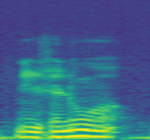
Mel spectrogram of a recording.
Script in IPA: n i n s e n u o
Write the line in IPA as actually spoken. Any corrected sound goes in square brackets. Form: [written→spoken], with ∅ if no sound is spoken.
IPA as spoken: n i n s e n u o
